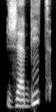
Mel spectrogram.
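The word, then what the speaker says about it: J'habite: means i live it jabit is actually two words je which you already know means i and abit which means live in french when one word ends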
